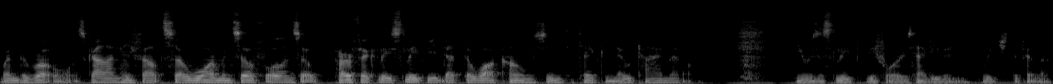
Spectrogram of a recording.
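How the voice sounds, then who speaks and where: A somewhat breathy man with a very deep, low voice talks at a moderate pace with ordinary pitch variation. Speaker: ASMR creator. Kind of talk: bedtime story reading.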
